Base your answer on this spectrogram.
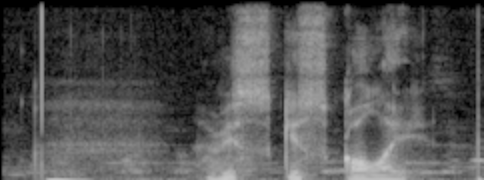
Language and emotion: Russian, neutral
